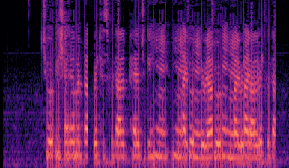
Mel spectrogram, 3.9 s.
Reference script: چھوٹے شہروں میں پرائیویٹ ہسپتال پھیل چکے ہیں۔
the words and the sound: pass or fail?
fail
